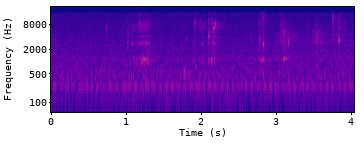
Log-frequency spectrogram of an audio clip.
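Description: Close-miked mouth sounds of a person chewing a mouthful of ramen noodles and egg: soft, scattered wet clicks about once or twice a second, over a faint steady low hum.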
